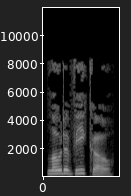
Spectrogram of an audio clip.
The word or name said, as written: lodovico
